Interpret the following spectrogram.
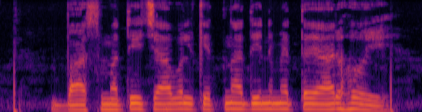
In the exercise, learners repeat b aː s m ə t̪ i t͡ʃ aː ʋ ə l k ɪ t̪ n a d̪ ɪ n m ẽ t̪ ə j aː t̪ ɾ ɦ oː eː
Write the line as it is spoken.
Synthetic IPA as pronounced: b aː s m ə t̪ i t͡ʃ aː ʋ ə l k ɪ t̪ n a d̪ ɪ n m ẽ t̪ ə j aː ɾ ɦ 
